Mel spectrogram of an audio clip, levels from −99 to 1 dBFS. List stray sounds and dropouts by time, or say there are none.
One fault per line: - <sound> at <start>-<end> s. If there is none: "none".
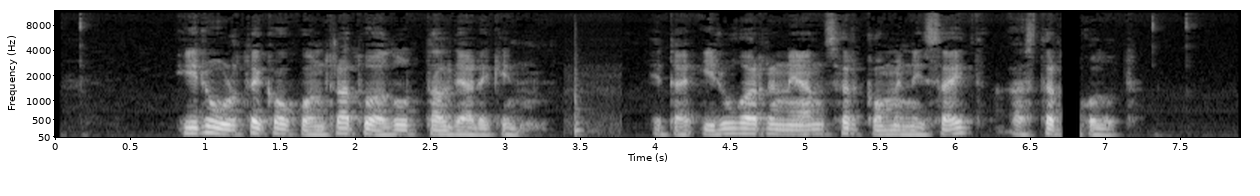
- thud at 3.5-3.7 s
- dropout at 6.7-6.8 s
